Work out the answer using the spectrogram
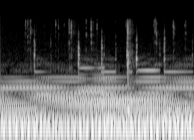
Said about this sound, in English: You know, I can get a classic organ here. Hold on there.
